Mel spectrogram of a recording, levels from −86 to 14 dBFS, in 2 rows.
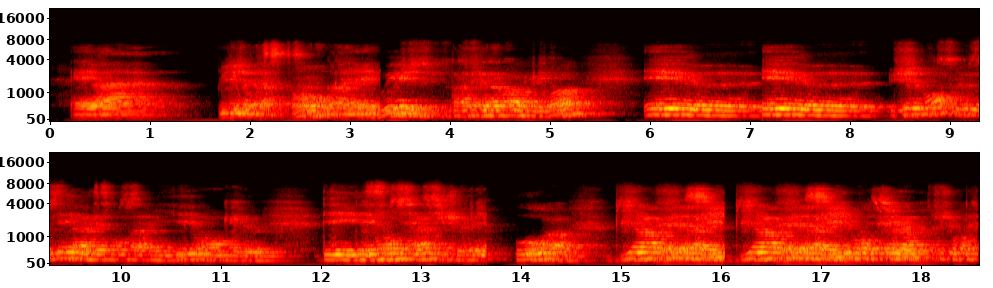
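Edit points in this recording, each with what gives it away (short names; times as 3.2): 3.31 sound cut off
7.13 repeat of the last 1.11 s
13.66 sound cut off
16.04 repeat of the last 1.2 s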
